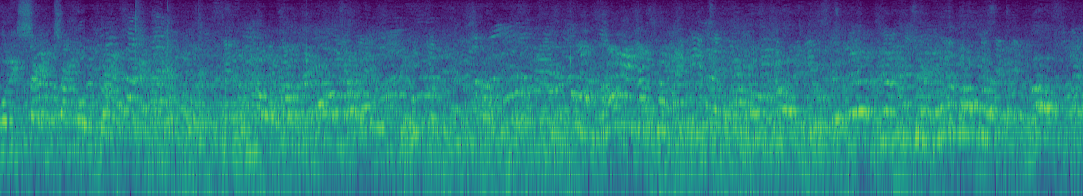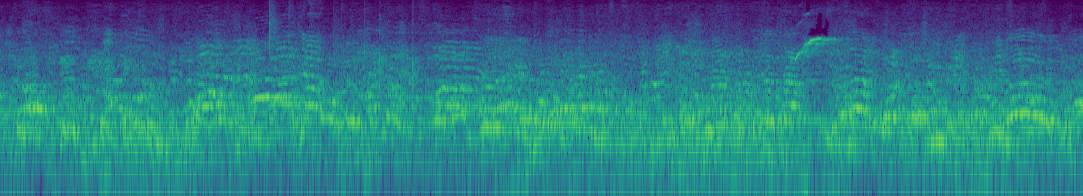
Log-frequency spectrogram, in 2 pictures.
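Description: A crowd of men and women chatters and shouts close by, outdoors.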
